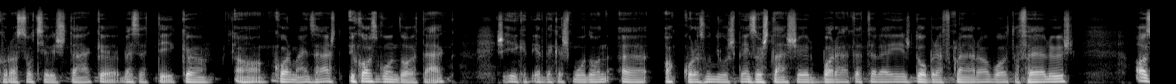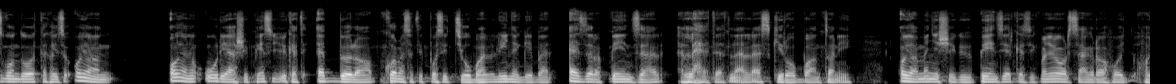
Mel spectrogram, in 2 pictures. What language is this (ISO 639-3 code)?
hun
